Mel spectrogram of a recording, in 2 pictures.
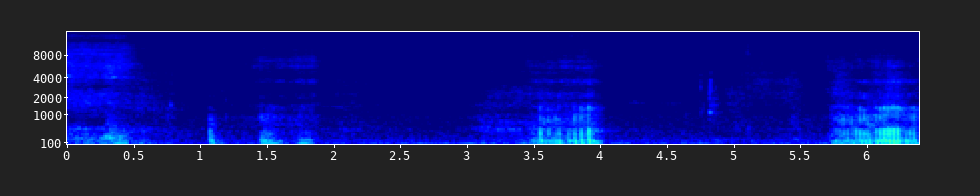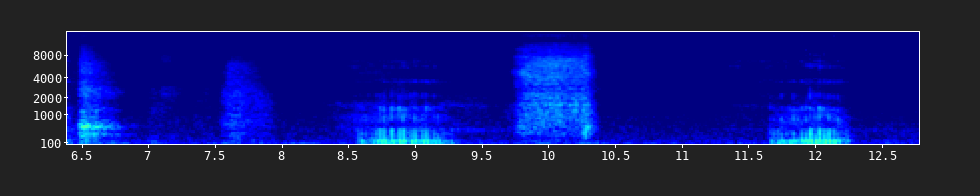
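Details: Rocket, a pet Beagle, snoring very loudly while asleep: rough, breathy broadband snores recurring roughly every one to two seconds, with quiet gaps between the louder bursts and no other clear sounds.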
